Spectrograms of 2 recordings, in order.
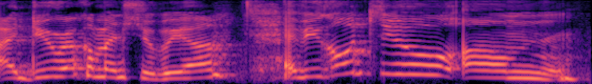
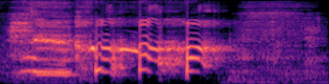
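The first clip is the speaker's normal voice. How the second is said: high laughter; laughing; 11 semitones higher than usual. Real, not acted. Reacts to old voice clip.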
